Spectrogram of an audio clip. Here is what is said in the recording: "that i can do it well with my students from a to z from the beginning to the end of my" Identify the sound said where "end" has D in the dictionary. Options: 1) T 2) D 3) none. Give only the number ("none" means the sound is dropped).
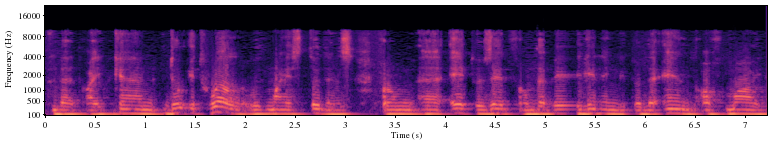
2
